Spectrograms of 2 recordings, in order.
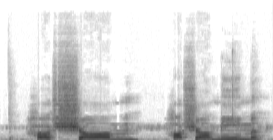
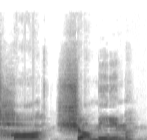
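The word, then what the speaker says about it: הַשָּׁמַיִם: Hashamim, that's what this is.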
